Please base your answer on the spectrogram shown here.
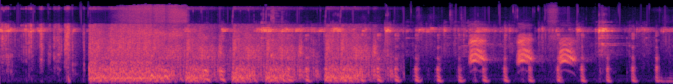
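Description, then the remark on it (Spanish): A sustained, rapid burst of loud gunfire sound effect rattles for several seconds, then gives way to a series of harsh, repeated crow caws. “Ay, aquí nos encanta la bala, eh”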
